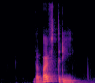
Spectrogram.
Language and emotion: Russian, neutral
